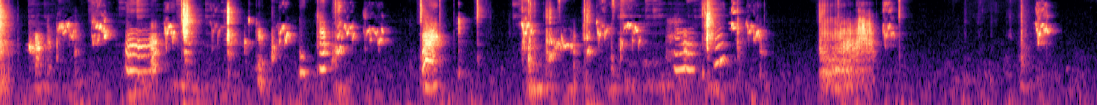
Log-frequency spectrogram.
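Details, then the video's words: Talkative seven-month-old budgerigar singing and chatting before a mirror: dense stream of mixed chirps, clicks and warbled notes for about eight seconds, ending in a harsh hissy burst then near silence. "Young Budgie Talks, Dances, and Sings in Front of the Mirror"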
